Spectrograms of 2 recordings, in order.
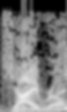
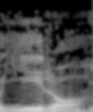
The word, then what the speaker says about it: gyro: And today we're going to make you an ordinary Greek, and you'll pronounce it the right way. We'll drop the G. We'll drop the G and just imagine it's not there and go gyro.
